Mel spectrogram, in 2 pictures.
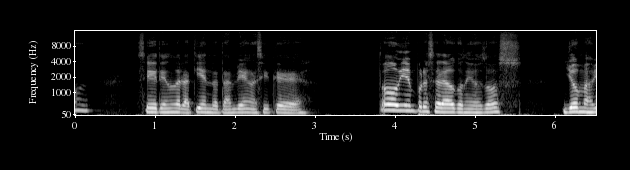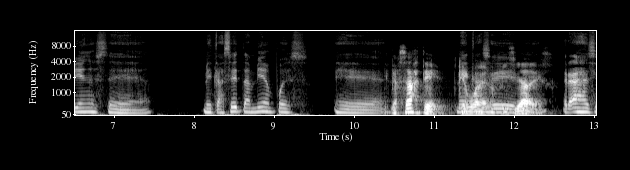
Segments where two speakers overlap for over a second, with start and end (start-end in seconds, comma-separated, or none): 11.2-12.5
